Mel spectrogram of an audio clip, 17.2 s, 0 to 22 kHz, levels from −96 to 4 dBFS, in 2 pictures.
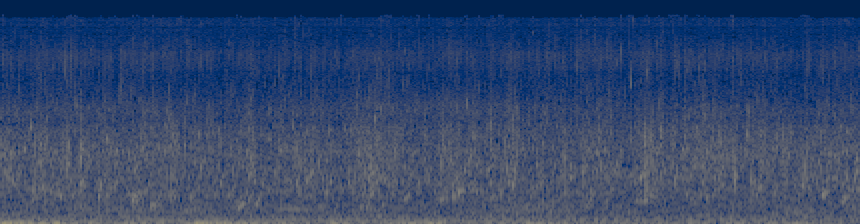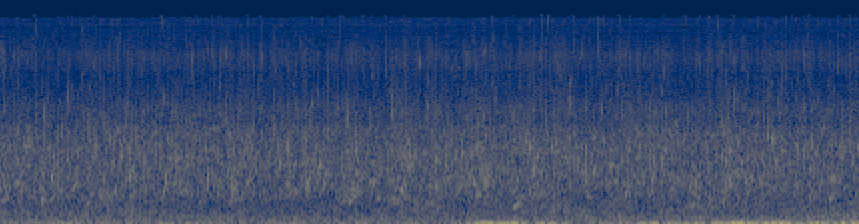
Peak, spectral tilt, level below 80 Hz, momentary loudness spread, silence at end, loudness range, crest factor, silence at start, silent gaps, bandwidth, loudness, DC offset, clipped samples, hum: -26 dBFS; -3 dB/octave; -56 dBFS; 3 LU; 0 s; 1 LU; 18 dB; 0 s; none; 17 kHz; -48 LUFS; under 0.1%; under 0.1%; none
